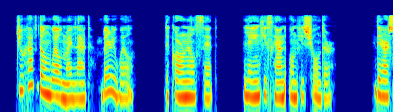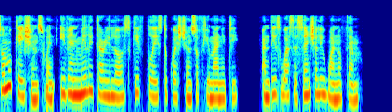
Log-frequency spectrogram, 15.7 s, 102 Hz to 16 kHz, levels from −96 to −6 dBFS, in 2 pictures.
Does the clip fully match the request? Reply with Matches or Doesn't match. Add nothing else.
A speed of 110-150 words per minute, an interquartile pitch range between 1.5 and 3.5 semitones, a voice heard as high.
Matches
